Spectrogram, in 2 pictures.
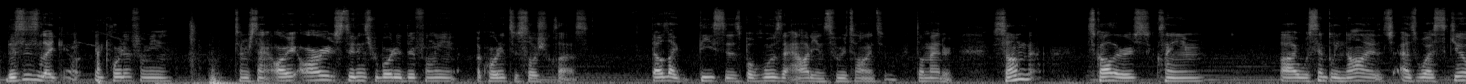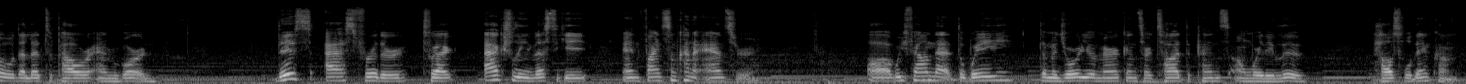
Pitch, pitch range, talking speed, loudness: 155 Hz, 145-170 Hz, 165 wpm, -28 LUFS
